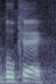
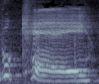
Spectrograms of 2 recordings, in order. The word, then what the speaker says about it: Bucket: Oh, bucket. Oh, yes. We have a bucket pronounced bouquet, dear.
